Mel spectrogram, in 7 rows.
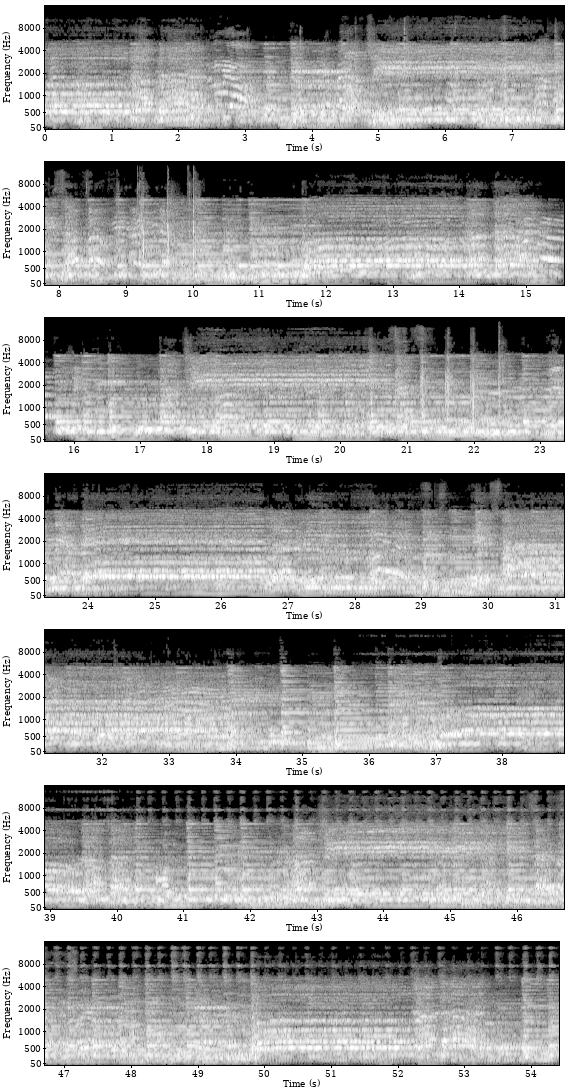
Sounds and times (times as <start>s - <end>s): Choir: 0.0s - 2.6s, 3.6s - 10.1s, 10.8s - 34.7s, 36.4s - 41.0s, 41.6s - 54.4s.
